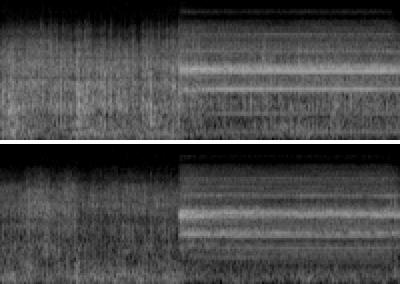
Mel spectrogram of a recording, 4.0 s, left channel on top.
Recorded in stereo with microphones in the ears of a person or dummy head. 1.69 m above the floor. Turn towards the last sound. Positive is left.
turn(degrees=-25)  # may be behind; listen again after turning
